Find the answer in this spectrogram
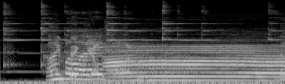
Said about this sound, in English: Are those cows?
